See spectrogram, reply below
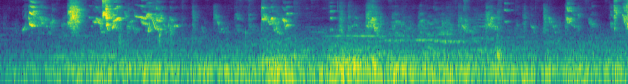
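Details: Rapid scratchy chirps and squeaks from a group of albino and Fisher's lovebirds, loudest in the first second, then continuing as softer overlapping chatter.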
